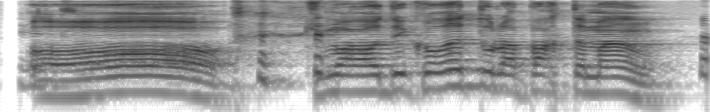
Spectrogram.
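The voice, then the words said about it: Deep manly voice, southern French accent. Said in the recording (French): “J'essaie de faire une voix virile ... Tu peux faire l'accent du sud. ... Là, t'as fait combo viril et du sud ... d'outre-tombe ... On, dirait, une bête sauvage.”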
